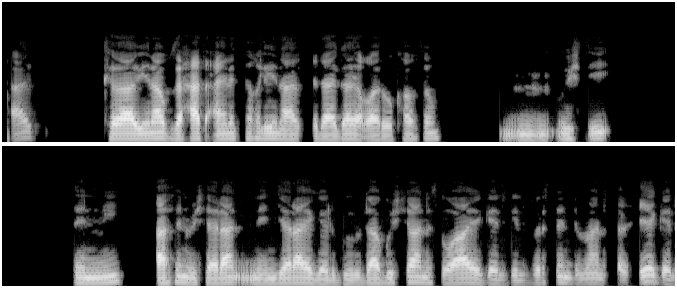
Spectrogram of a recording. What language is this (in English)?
Tigrinya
